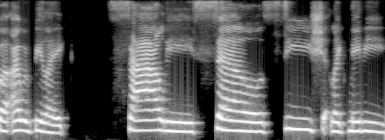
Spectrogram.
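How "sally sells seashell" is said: slow, deliberate, unhurried, each word spaced out. Suggesting doing a tongue twister slowly: slow and deliberate. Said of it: "But like do it slow".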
